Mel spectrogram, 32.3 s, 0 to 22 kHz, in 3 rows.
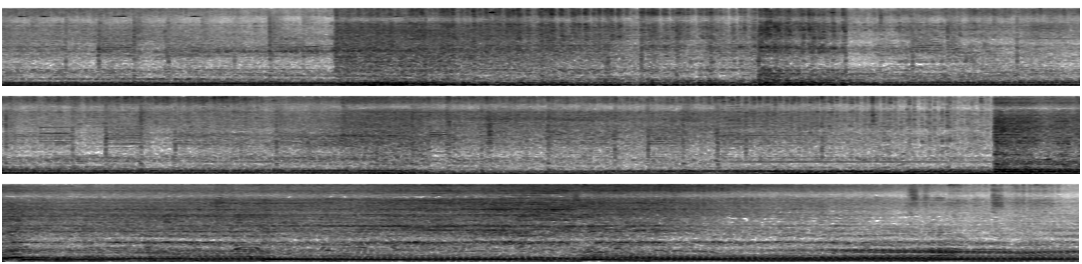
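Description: Cars driving slowly past one after another, their engines running at low revs. Among them are classic cars, including a 1930s Chevrolet sedan and an early-1960s Chevy II convertible, and a Mazda Miata. The engine sound changes abruptly a few times as one car follows the next.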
